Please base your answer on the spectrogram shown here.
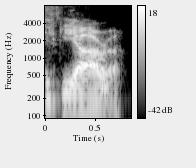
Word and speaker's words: Sciarra: No, it's Sciarra. Yeah. Sciarra.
